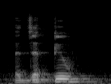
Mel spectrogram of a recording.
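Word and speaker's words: adjective: और किसी वर्ड में जे से पहले डी हो तो डी का उच्चारण नहीं होता है है ना यानी कि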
